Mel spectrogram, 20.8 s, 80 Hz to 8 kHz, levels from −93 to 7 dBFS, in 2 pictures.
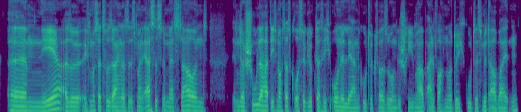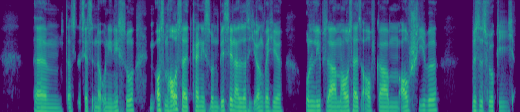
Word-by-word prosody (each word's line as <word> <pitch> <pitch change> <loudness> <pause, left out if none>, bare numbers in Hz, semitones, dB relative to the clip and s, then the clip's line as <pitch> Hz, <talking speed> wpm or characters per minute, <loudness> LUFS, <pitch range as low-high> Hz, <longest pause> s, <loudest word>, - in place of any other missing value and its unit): Ähm, 120 -3 +1
ne, 135 +9 +5
also 115 -1 0
ich 115 0 -5
muss 125 0 -2
dazu 125 0 -1
sagen, 115 0 +1
das 115 0 -3
ist 120 - -5
mein 115 -1 -3
1. 125 0 +1
Semester 120 +3 -1
und 115 -3 -3 0.5
in 120 - -8
der 120 -1 0
Schule 135 +1 +4
hatte 125 -1 +2
ich 120 - -1
noch 120 -1 -3
das 120 -2 -2
große 120 +2 -3
Glück, 115 0 -5
dass 110 -1 -2
ich 110 -2 -6
ohne 115 -2 0
Lernen 105 -1 -2
gute 105 +1 -8
Klausuren 100 0 -5
geschrieben 105 +1 -4
habe, 105 +1 -2
einfach 100 -2 -4
nur 100 0 -6
durch 100 0 -5
gutes 105 -2 -5
Mitarbeiten. 105 +1 -3 0.7
Ähm, 100 -1 +1
das 105 0 -4
ist 110 - -4
jetzt 115 - -1
in - - -8
der 105 - -1
Uni 105 0 -3
nicht 120 +3 -1
so. 135 +2 0 0.4
Aus 140 -1 +5
'm 130 - -2
Haushalt 125 -4 +6
kenn 120 -1 +3
ich 115 -1 0
so 115 - -2
'n 115 -1 -5
bisschen, 125 +2 +3
also 115 -1 +3
dass 110 0 0
ich 110 - -5
irgendwelche 115 -2 0 0.4
unliebsamen 125 -2 +2
Haushaltsaufgaben 115 -1 +1
aufschiebe, 135 +3 +1 0.7
bis 125 0 0
es 120 -3 -1
wirklich 115 -2 -5
115 Hz, 180 wpm, -25 LUFS, 110-120 Hz, 0.7 s, Haushalt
